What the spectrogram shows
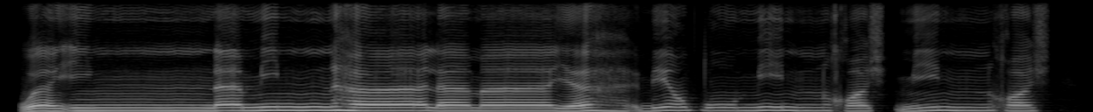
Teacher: Berikan hak nun mati sifat gunnah, naikkan bagi sempurna ke khayshum dan terus sebut huruf kha, jangan lama-lama tunggu di khayshum untuk kita elakkan daripada terus berlakunya sebutan gunnah itu.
